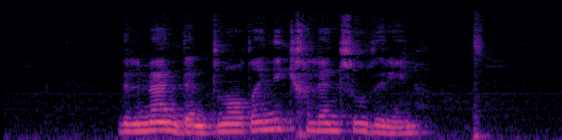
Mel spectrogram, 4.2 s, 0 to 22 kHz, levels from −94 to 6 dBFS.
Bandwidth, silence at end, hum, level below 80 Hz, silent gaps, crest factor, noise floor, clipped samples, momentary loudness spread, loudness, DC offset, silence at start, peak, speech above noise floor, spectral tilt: 16 kHz; 0.55 s; none; -68 dBFS; none; 16 dB; -75 dBFS; under 0.1%; 22 LU; -39 LUFS; under 0.1%; 0.9 s; -24 dBFS; 36 dB; -5.5 dB/octave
